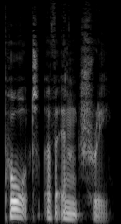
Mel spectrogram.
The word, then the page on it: port of entry: British English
